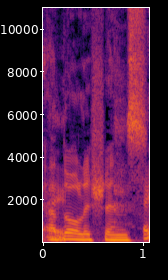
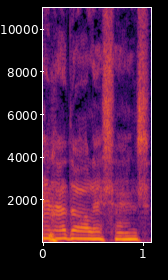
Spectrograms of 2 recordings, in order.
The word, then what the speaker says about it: Adolescence: Latino sarebbe Adolescence. – È inglese, però... No. – Perché ti viene un po' come se parlassi da anziano. – È Adolescence. – Perché si pronuncia così, si pronuncia così.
